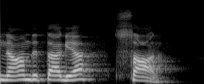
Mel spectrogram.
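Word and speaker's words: Tsar: सार। T silent है इत्थे, सार बॉम्ब।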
